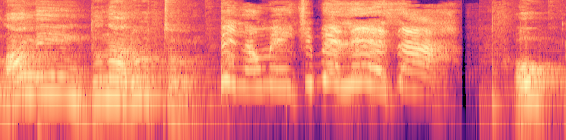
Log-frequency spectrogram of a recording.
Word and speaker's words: ramen: Hoje nós vamos fazer uma receita muito especial pedida por alguns de vocês, que é o Ramen do Naruto. Finalmente, beleza! Ou ramen, como é pronunciado lá no Japão, da onde a receita se originou.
